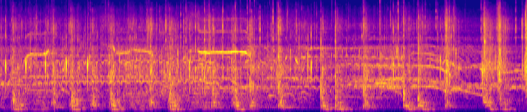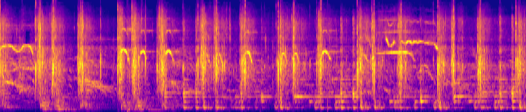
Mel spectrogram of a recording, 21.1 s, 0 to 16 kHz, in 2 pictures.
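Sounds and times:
crowd cheering and shouting: 0.0s - 21.0s
short high whistles: 4.0s - 5.0s, 17.8s - 19.3s.

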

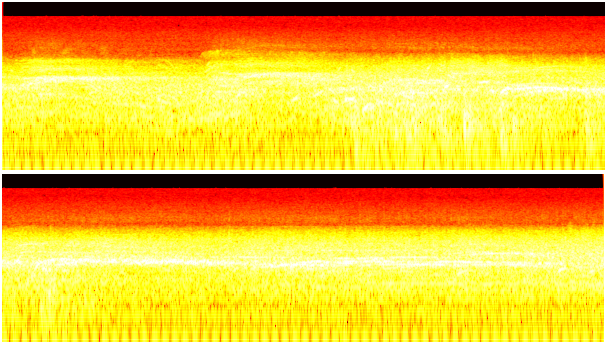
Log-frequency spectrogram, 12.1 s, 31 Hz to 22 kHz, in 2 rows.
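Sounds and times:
arena crowd cheering and shouting: 0.0s - 12.0s.

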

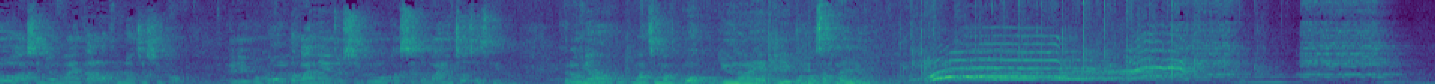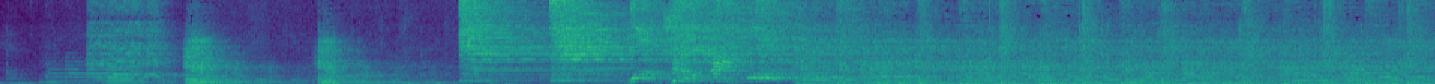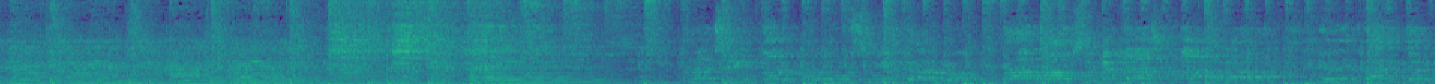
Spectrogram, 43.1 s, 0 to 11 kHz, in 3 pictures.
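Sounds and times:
live rock band playing: 11.9s - 43.0s
sustained guitar chords: 12.4s - 20.5s, 22.3s - 35.8s
drums and bass beat: 18.0s - 43.0s.

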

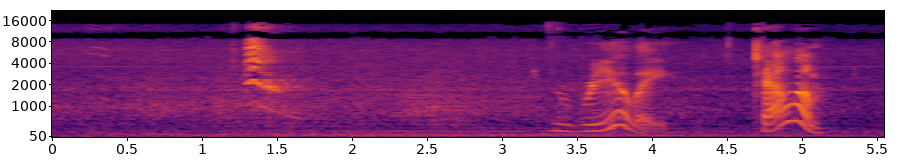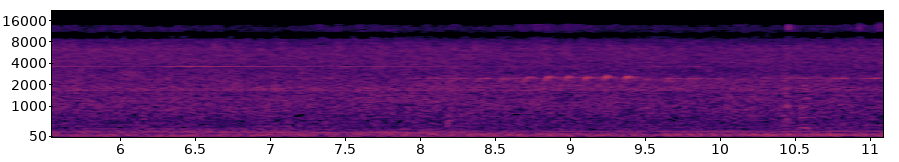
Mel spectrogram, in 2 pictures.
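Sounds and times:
puppy crying: 1.2s - 1.8s.

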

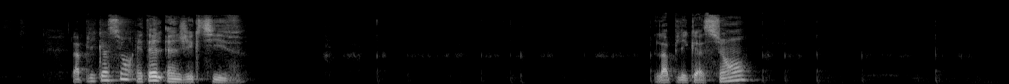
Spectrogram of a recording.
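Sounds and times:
stylus scratching on tablet: 3.0s - 10.0s.

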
